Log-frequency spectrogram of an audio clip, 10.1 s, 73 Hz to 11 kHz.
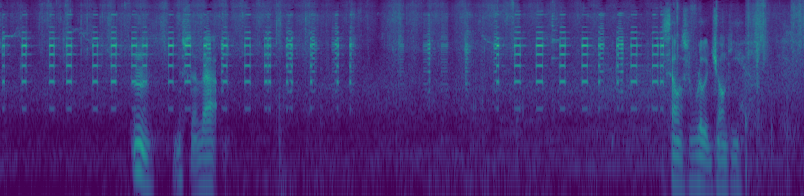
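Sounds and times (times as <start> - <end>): metal detector short beeps: 0.0 - 4.5, 5.3 - 8.6.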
